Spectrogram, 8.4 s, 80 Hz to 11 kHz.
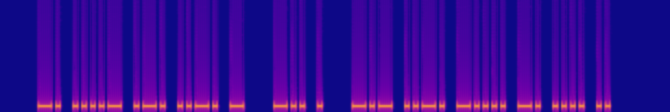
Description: Morse code, heard as a keyed tone, about 22 wpm, 700 Hz. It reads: N4RFT DE KF6NHI
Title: USA Callsign DE Callsign 22wpm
